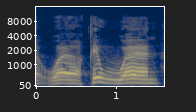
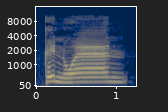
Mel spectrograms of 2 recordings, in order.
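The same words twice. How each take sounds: First: وقوان with the n swallowed into a doubled w; وقوان with a long double w and no clear n; wrongly merged noon. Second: قنوان with a distinct n before the w; clear noon, unmerged. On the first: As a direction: blend the noon into waw, saying وقوان. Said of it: "لو أدغمنا لتغير المعنى". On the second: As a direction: sound the noon in قنوان separately, then the waw. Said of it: "النون ظاهرة". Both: Shown as a demonstration.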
